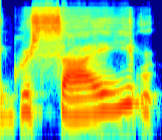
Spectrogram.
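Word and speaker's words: grisaille: it's really important uh the grassai it Rhymes by the way with Versailles and which is all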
